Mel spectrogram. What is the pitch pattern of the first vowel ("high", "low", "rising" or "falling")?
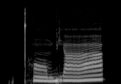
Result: low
